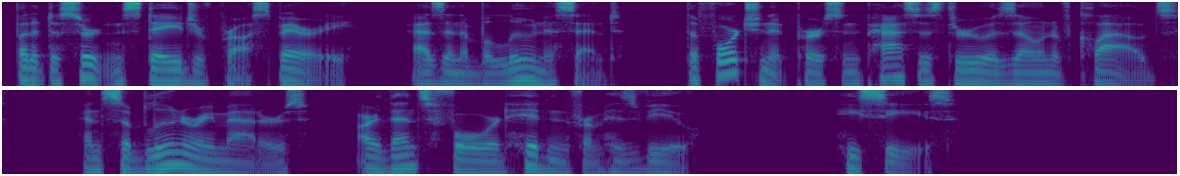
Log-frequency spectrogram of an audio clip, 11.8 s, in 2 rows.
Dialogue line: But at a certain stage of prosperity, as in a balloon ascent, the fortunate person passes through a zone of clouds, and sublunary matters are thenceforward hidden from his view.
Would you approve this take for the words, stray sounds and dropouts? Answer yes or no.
no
